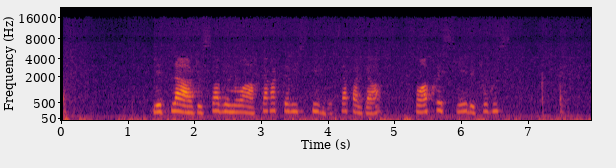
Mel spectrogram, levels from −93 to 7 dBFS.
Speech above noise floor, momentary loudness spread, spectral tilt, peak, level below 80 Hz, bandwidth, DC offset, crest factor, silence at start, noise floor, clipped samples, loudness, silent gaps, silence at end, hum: 23 dB; 25 LU; -6 dB/octave; -10 dBFS; -54 dBFS; 16.5 kHz; under 0.1%; 22 dB; 0.05 s; -52 dBFS; under 0.1%; -30 LUFS; none; 0 s; none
